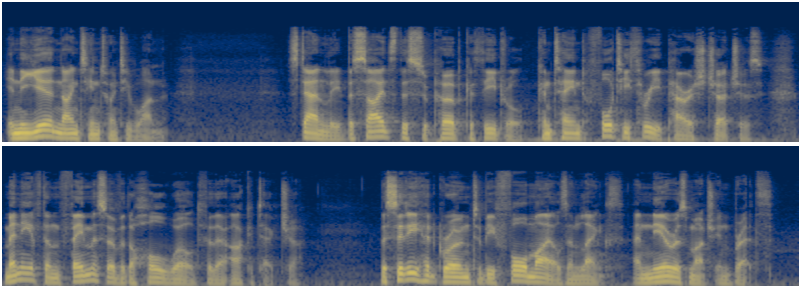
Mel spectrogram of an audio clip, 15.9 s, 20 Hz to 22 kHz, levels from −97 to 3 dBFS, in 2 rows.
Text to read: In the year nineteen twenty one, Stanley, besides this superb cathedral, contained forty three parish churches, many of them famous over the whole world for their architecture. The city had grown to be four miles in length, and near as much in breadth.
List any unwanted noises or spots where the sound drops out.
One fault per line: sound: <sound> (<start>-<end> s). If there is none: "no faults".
no faults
